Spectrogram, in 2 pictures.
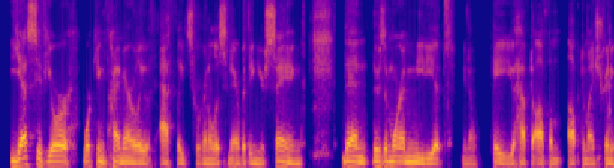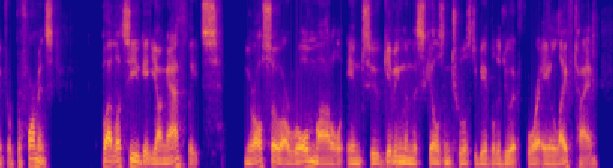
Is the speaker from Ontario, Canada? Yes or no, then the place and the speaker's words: no; St. John's, Newfoundland and Labrador, Canada; now in Edmonton, Canada; I'm from um, originally from the east coast of Canada, St. John's, Newfoundland, but I live in Edmonton, Alberta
